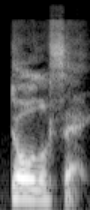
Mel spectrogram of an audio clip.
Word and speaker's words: Dolci: I'm your host Dolci pronounced Dol-o-say, like sweet softness whispered in French.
